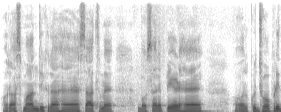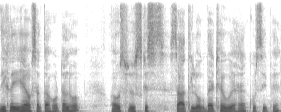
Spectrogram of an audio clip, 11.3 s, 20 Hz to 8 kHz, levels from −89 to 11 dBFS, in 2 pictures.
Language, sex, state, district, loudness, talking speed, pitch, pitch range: Hindi, male, Bihar, Samastipur, -25 LUFS, 185 wpm, 115 Hz, 105-120 Hz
